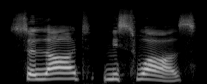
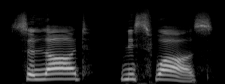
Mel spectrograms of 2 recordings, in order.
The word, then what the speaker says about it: salade niçoise: pronunciation this one is salade niçoise salade niçoise in this word we're not saying salad the second syllable is lard sounds longer this is the French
